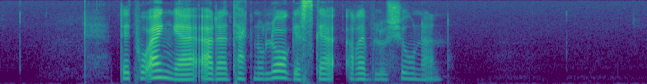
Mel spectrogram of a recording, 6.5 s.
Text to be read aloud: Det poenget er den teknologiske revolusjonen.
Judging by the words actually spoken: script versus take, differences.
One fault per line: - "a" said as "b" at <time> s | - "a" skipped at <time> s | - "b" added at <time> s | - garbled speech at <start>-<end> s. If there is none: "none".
none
